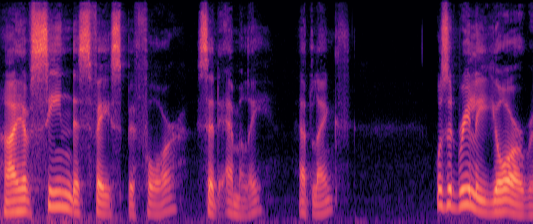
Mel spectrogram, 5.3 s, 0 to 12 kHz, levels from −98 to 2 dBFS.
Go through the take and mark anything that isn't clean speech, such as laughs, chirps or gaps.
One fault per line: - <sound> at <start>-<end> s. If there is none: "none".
none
